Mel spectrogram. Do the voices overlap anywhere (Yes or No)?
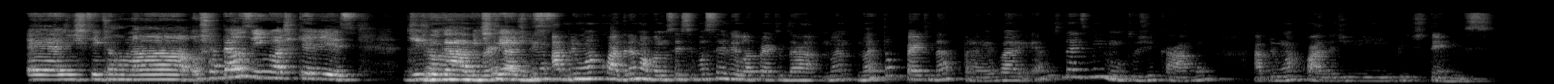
Yes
